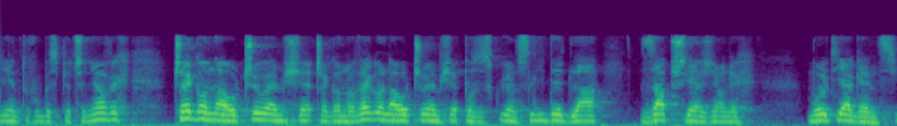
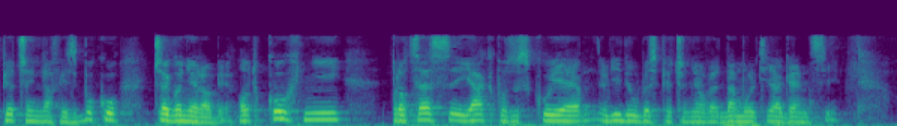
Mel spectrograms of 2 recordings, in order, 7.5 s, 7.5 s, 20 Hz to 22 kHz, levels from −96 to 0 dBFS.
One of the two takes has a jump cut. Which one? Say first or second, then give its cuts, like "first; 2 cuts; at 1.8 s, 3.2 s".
second; 2 cuts; at 2.0 s, 6.0 s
